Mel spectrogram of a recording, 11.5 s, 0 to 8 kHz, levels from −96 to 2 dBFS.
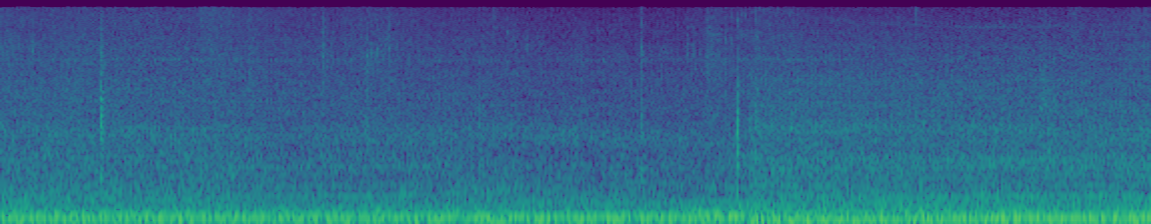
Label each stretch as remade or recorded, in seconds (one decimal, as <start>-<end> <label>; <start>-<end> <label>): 0.0-0.9 remade; 0.9-1.9 recorded; 1.9-9.2 remade; 9.2-11.0 recorded; 11.0-11.5 remade

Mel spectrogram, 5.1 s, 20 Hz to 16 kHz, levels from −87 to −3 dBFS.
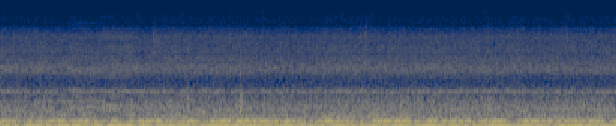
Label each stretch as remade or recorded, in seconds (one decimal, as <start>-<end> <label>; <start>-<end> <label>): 0.0-0.5 recorded; 0.5-1.2 remade; 1.2-5.1 recorded

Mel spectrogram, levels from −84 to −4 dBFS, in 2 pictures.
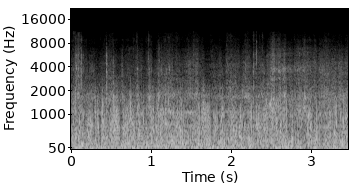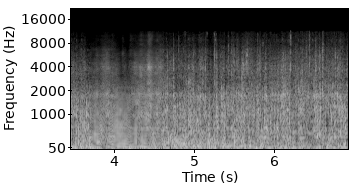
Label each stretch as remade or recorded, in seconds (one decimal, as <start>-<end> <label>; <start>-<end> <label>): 0.0-3.7 recorded; 3.7-4.6 remade; 4.6-6.9 recorded

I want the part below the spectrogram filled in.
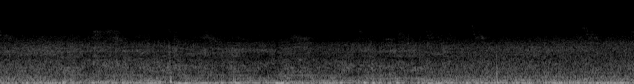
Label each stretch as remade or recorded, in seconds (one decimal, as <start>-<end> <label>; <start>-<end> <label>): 0.0-0.6 recorded; 0.6-4.4 remade; 4.4-6.3 recorded

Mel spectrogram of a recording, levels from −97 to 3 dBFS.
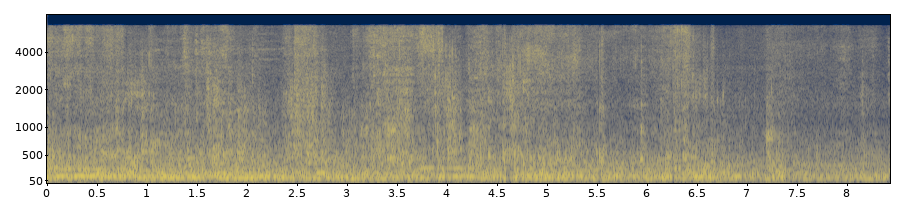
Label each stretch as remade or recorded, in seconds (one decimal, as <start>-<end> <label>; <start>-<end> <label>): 0.0-0.5 recorded; 0.5-1.1 remade; 1.1-6.3 recorded; 6.3-7.2 remade; 7.2-8.4 recorded

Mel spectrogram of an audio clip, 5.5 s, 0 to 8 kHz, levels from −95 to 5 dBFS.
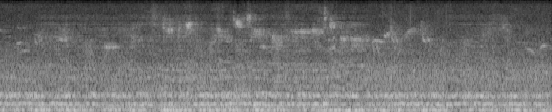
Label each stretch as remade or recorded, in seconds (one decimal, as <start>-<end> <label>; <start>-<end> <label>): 0.0-0.4 recorded; 0.4-3.7 remade; 3.7-4.5 recorded; 4.5-5.1 remade; 5.1-5.5 recorded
